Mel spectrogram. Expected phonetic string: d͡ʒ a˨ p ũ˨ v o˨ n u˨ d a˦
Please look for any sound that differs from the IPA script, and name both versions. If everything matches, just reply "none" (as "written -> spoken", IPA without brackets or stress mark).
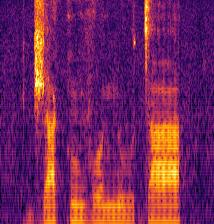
p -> k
